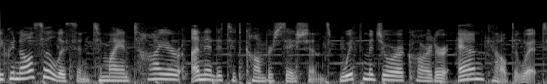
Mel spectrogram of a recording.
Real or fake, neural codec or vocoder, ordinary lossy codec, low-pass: real; none; MP3, 64 kbps; 7.2 kHz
